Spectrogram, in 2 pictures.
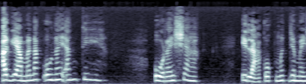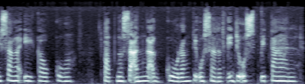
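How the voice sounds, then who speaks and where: A woman with an Ilocano accent playing an ailing but resolute mother in a radio drama, speaking earnestly in a plaintive, measured way. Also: medium pitch, steady tone, sharp tone, no room sound. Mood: grateful, resolute.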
